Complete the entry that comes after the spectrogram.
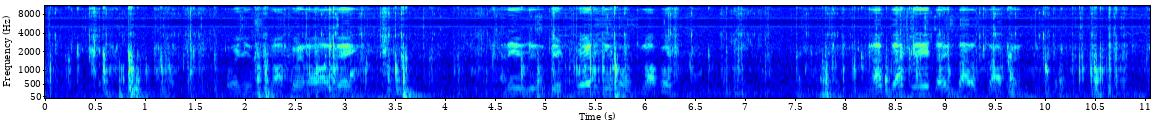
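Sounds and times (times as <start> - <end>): paddle dipping into water: 0.0 - 11.0
water washing against hull: 0.0 - 11.0.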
